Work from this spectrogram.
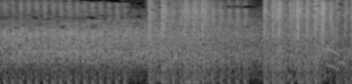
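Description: Video game gunfire rattles in rapid automatic bursts, loud and close, with two brief pauses between long strings of shots.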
